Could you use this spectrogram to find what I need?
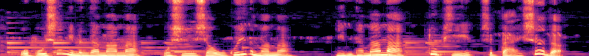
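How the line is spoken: Laughing. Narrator (Chinese): 大乌龟笑着说

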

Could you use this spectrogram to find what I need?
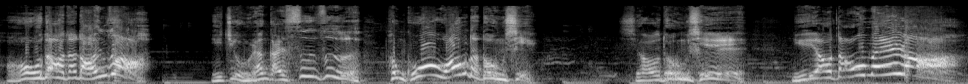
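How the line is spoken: Monster roaring. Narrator (Chinese): 怪物大吼

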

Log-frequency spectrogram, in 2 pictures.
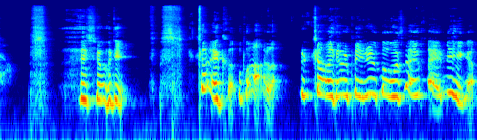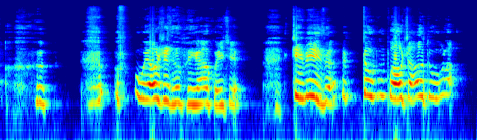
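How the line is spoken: Tearful. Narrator (Chinese): 他哭着脸说

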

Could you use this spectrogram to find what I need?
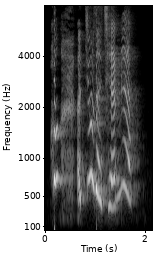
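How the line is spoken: Excited shouting. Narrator (Chinese): 青蛙们兴奋地大叫起来

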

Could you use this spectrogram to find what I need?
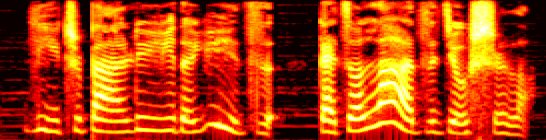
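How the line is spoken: Laughing. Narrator (Chinese): 宝钗笑道

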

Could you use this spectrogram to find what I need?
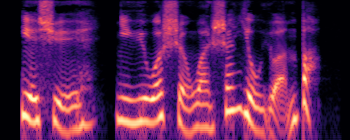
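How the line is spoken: Sighing. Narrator (Chinese): 他叹了口气说

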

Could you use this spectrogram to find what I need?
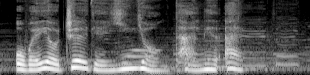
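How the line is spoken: Tender, lingering singing. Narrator (Chinese): 从野孩子唱到烈女，声音缠绵悱恻

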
